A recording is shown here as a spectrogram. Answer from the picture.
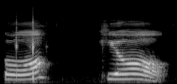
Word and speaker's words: Tokyo: long bowel ibig sabihin Hahabaan lang yung pronunciation kagaya nito Hindi niyo siya babasahin ng to u to ang basa to Kyo mahaba lang Tokyo Tokyo wa Tokyo yon then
